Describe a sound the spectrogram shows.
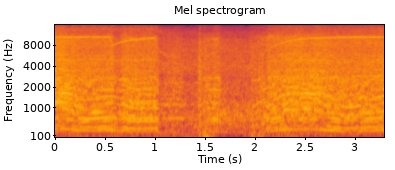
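A racing car engine drops in pitch briefly as the car brakes and downshifts.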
